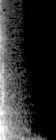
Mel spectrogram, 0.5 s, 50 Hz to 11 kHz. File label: wood, creaking heart place; minecraft 1.21.4; block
